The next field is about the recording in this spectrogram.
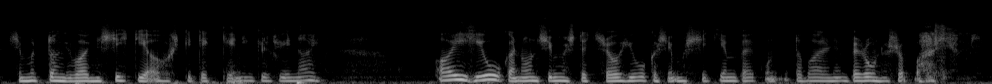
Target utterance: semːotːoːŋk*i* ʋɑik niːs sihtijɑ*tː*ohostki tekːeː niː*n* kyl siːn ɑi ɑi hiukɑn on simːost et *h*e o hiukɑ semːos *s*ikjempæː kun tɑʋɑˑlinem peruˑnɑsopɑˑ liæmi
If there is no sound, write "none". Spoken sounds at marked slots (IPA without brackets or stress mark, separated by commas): i, none, ŋ, s, s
